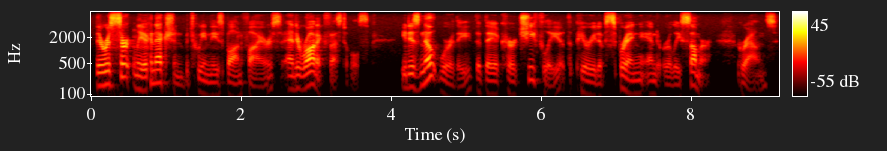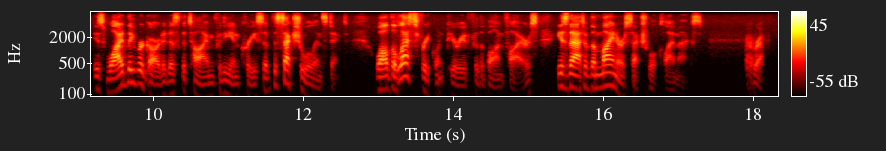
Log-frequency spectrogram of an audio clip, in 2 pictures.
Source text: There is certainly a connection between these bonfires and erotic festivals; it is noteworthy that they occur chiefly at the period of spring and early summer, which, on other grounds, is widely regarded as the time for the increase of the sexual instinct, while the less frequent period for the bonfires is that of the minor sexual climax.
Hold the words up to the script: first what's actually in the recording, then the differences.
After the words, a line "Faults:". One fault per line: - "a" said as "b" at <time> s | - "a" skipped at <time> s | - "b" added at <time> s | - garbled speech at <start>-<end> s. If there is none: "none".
There is certainly connection between these bonfires and erotic festivals; it is noteworthy that they occur chiefly at the period of spring and early summer, grounds, is widely regarded as the time for the increase of the sexual instinct, while the less frequent period for the bonfires is that of the minor sexual climax.
Faults:
- "a" skipped at 0.7 s
- "which on other" skipped at 8.3 s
